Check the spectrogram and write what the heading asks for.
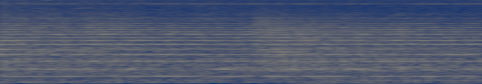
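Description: Background score music: a steady held chord of sustained tones with no beat.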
